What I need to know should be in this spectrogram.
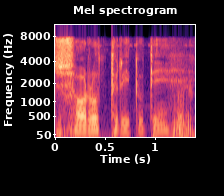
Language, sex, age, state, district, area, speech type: Bengali, male, 18-30, West Bengal, Purba Medinipur, rural, spontaneous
